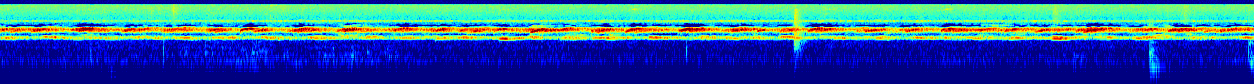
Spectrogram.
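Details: Coqui chorus at Shakti-Shiva Palace: countless rapid, high, slightly rising chirps overlap into a bright steady trill, broken by a couple of sharp knocks near the middle and end.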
